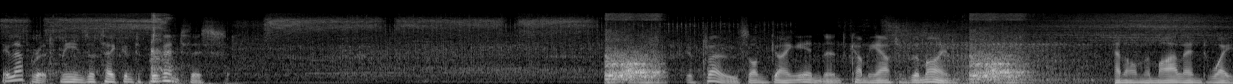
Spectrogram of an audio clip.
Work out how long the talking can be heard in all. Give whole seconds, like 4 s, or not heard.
6 s.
